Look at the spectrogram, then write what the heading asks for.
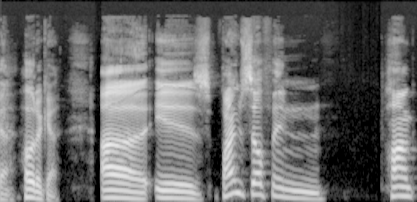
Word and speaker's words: Hodaka: So Honoka is... Am I pronouncing it? Honoka? Hodaka. Hodaka. How I've been pronouncing it. Yeah, Hodaka.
